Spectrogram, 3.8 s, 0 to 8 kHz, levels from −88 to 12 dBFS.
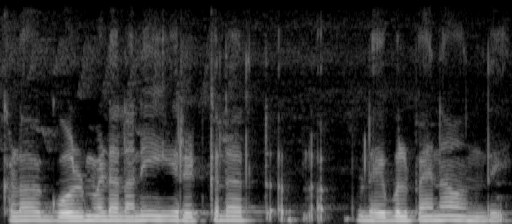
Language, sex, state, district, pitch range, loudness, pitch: Telugu, male, Telangana, Mahabubabad, 150-155 Hz, -17 LUFS, 150 Hz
